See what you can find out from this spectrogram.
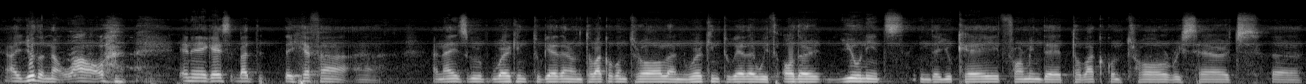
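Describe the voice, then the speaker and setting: A man's voice: medium pitch, little pitch movement, normal speed, hardly any pauses, warm tone, slight background noise, rough recording. A man chairing a conference session, introducing the speakers with many hesitations and fillers. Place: conference hall.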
